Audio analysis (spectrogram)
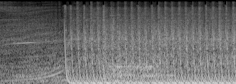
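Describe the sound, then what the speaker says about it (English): Gunfire in the video game XCOM, aimed at an Andromedon: a sudden loud burst of shots begins after a quieter moment and continues as a dense, sustained roar. "And yeah, he's going to fire at that Andromedon"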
